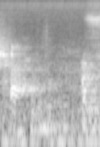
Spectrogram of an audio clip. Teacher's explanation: huruf H, huruf yang keluar dari tengah tenggorokan.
